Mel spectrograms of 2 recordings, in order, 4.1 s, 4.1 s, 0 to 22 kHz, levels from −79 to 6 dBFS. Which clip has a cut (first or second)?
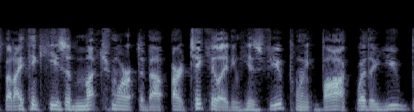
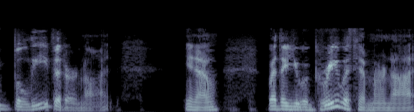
first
